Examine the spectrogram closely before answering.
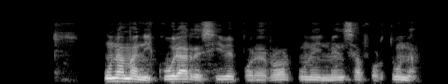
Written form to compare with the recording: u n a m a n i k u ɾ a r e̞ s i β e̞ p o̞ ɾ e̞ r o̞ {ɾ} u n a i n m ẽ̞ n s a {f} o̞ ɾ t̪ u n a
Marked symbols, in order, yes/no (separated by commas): yes, yes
